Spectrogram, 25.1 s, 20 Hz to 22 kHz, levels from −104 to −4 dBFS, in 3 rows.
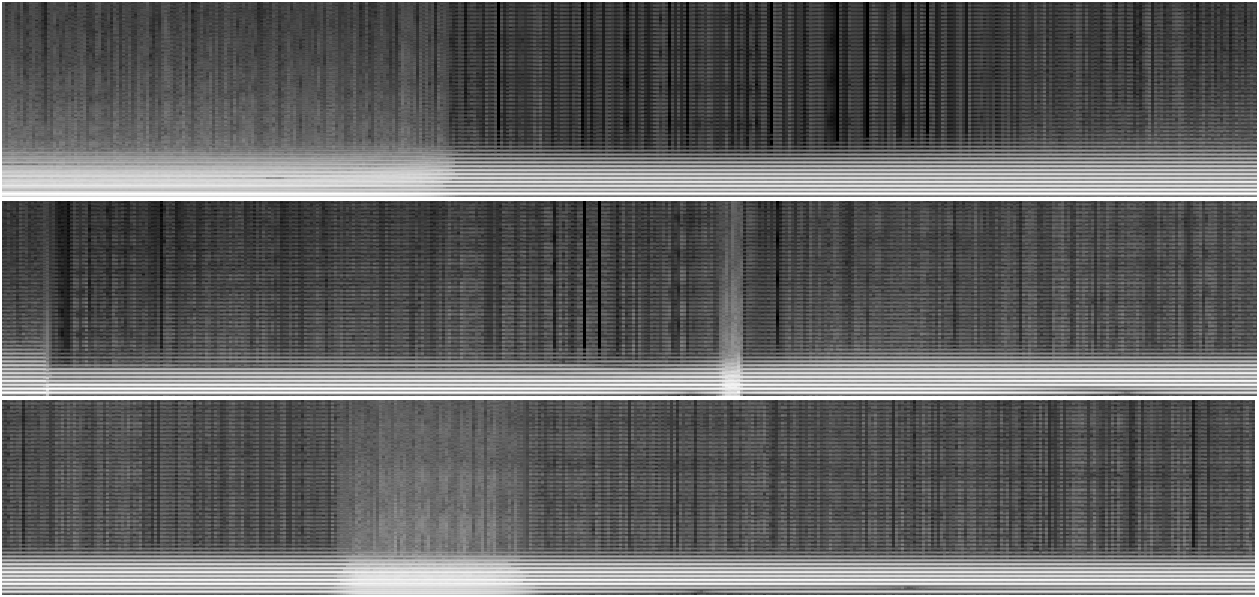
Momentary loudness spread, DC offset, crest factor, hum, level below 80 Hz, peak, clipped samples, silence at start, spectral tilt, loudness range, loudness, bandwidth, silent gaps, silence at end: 2 LU; under 0.1%; 4 dB; none; -46 dBFS; 0 dBFS; 4%; 0 s; -4 dB/octave; 2 LU; -3 LUFS; 5.6 kHz; none; 0 s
